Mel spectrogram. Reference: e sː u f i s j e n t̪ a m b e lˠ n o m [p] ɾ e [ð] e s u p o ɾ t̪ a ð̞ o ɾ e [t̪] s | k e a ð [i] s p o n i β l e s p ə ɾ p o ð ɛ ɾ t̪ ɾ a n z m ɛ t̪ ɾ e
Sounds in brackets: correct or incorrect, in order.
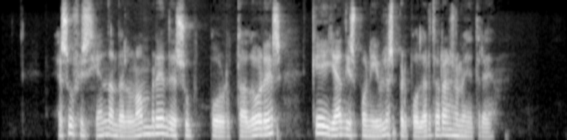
incorrect: b, correct, incorrect: none, correct

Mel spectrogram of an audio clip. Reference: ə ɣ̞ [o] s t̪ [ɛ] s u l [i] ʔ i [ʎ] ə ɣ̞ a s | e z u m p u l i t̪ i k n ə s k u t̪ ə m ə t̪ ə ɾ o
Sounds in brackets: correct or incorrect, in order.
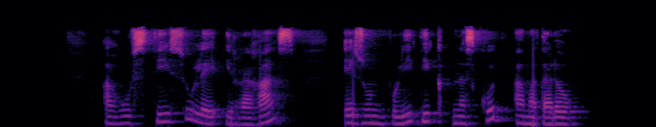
incorrect: u, incorrect: i, incorrect: e, incorrect: r

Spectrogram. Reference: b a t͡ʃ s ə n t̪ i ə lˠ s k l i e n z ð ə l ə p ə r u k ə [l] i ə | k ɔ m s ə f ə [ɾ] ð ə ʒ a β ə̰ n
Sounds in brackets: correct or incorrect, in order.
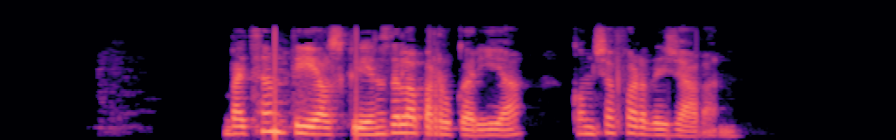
incorrect: ɾ, correct

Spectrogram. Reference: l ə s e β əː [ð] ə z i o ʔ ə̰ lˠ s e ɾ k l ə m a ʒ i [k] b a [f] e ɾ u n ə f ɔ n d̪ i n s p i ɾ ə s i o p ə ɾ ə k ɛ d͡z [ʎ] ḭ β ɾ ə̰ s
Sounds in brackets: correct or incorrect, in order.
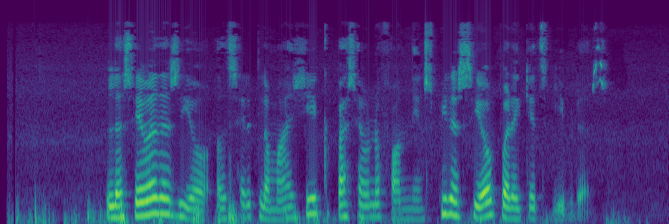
correct, correct, incorrect: s, correct

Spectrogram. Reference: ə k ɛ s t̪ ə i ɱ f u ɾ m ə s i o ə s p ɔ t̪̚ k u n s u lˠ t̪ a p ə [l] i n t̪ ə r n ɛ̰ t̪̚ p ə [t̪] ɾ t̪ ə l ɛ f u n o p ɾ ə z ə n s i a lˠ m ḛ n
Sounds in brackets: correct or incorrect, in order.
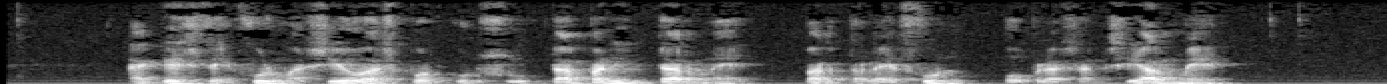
incorrect: ɾ, incorrect: none

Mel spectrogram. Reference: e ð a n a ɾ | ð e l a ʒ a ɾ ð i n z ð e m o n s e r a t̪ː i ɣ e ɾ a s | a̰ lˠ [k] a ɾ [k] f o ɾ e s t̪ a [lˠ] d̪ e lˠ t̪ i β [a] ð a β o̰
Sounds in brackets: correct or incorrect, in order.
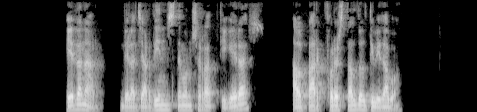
incorrect: p, correct, correct, incorrect: i

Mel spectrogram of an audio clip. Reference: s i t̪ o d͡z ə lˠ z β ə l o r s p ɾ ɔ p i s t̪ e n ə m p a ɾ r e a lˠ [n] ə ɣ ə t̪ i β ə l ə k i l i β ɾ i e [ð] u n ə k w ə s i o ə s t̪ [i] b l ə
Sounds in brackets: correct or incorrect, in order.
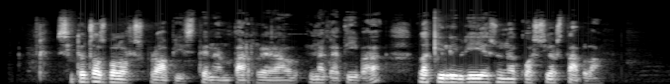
correct, incorrect: z, incorrect: a

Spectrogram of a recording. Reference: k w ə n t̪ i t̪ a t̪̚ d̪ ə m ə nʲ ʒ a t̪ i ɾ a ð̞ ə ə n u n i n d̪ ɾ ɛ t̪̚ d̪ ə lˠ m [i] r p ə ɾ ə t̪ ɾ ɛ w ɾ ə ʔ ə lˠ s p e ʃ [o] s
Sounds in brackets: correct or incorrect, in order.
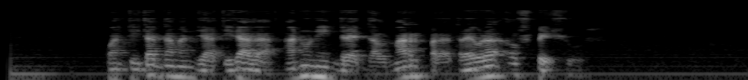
incorrect: a, incorrect: u

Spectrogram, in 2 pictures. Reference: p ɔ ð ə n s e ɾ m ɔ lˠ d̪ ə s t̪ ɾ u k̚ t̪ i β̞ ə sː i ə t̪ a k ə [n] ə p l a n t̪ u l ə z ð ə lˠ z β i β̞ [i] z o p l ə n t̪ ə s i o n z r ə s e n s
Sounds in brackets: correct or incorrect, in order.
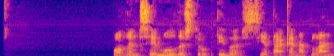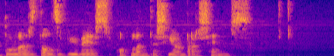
correct, incorrect: e

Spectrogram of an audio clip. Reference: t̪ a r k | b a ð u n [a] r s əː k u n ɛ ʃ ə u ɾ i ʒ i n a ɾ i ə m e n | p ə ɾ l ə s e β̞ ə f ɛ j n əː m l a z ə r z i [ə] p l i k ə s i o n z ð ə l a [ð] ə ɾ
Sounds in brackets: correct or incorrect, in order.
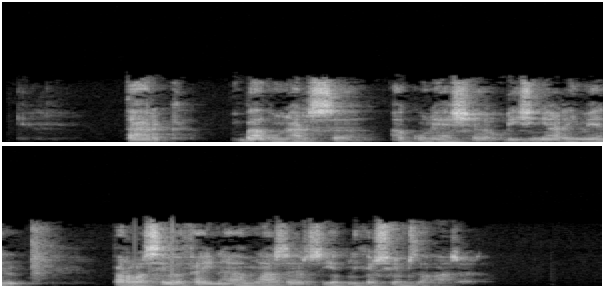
correct, correct, incorrect: z

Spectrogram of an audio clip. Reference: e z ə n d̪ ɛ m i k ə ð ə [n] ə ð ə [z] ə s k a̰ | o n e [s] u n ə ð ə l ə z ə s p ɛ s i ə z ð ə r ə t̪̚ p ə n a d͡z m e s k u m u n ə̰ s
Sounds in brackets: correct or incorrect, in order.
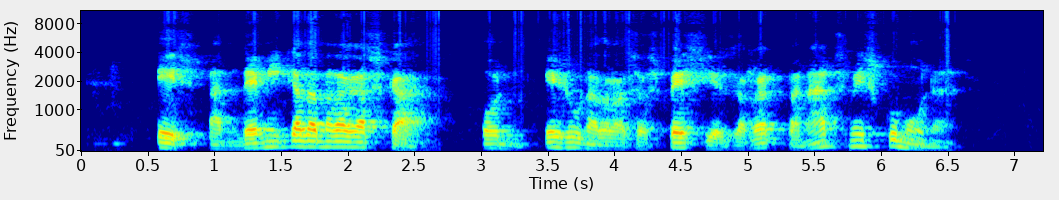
incorrect: m, incorrect: ɣ, incorrect: z

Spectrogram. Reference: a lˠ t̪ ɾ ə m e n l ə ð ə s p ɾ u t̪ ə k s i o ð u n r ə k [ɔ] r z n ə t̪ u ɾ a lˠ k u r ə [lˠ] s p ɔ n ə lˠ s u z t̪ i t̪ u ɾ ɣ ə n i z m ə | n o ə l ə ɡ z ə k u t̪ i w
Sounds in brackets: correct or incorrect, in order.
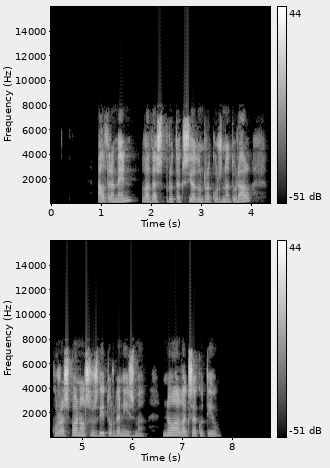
incorrect: u, incorrect: none

